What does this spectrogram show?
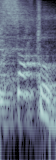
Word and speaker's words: subtle: The word subtle, would anybody object if it was spelt S-U-T-L-E?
